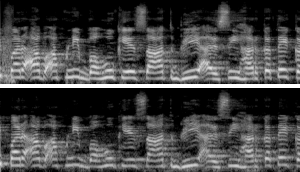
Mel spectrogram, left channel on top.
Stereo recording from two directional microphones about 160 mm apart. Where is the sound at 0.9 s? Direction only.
50° left (ahead or behind).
